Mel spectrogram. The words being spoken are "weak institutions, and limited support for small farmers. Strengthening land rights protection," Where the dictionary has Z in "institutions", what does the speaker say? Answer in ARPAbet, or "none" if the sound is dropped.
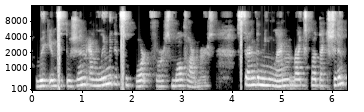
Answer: none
